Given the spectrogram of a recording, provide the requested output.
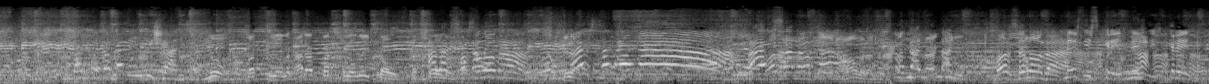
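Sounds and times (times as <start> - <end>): people talking and calling out: 0.0 - 12.0
long drawn-out shout: 6.0 - 7.5.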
